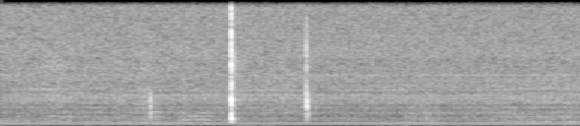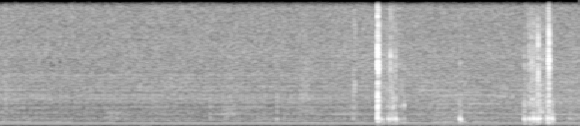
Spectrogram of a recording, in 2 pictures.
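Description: Steady electrical hum from the bench equipment, with a few sharp light clicks about a second in and a short cluster of clicks and knocks near the end.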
